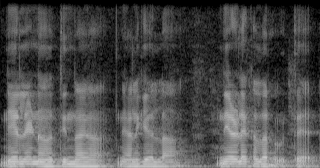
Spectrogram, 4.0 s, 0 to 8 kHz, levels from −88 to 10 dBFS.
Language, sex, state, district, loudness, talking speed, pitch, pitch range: Kannada, male, Karnataka, Shimoga, -15 LUFS, 105 wpm, 105 Hz, 105-110 Hz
